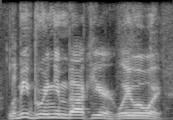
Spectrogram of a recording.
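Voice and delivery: ordinary delivery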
